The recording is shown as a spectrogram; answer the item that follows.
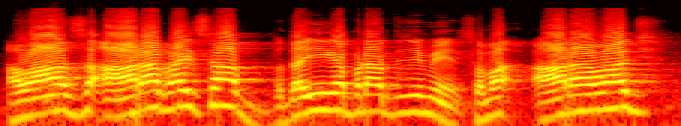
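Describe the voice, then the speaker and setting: A man's voice: high voice, lively intonation, normal speed, fairly bright tone. A man teaching an online class, repeating himself and checking again and again that students can hear him. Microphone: phone mic, battery ran out mid-class.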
